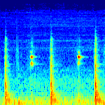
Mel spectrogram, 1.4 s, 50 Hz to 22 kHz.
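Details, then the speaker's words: Toyota front end after the passenger side hit something on a highway, jacked up with the wheel off: three sharp metallic clunks about 0.6 s apart as the steering is rocked by hand; worn inner tie rod. "now when we pull it back and forth we can say the clunking is coming from the inner tie rod this is the inner tie rod conquer clunker when I really pull out you can hear"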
